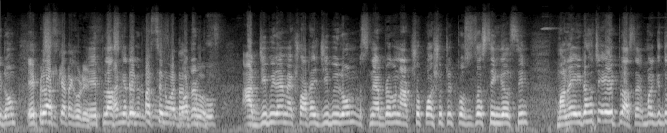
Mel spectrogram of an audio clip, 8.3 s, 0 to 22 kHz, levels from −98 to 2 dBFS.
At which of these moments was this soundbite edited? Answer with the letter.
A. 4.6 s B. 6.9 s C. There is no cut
C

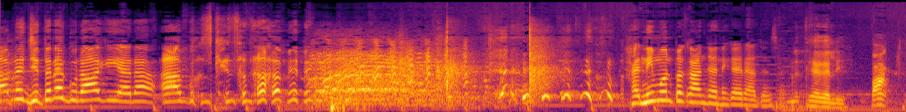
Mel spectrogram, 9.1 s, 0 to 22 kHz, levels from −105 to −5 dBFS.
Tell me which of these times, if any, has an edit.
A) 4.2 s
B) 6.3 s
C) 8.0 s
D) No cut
B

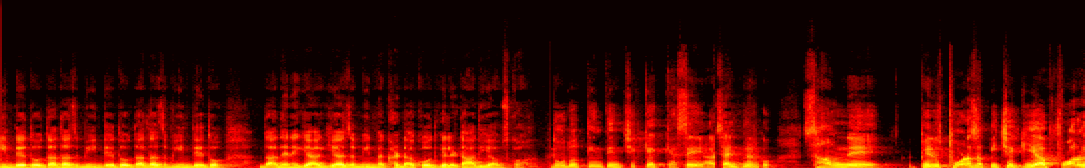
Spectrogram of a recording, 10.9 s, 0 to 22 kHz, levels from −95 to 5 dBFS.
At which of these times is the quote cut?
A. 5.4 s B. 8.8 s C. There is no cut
A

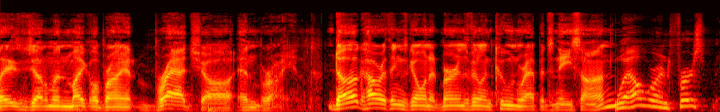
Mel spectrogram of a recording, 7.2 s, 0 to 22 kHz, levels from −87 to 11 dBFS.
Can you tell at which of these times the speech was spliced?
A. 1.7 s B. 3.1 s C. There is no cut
B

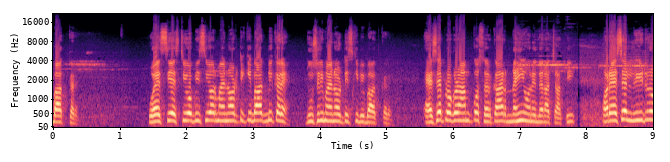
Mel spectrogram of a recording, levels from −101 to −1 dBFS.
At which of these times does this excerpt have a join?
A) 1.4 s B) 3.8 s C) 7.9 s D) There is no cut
D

